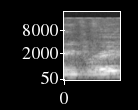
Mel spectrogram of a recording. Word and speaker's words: Ypres: Canadians, you may recall, experienced chlorine gas at the Second Battle of Ypres, or Ypres, as some like to pronounce it, in April of 1915.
